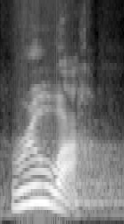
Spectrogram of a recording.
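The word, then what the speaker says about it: ruach: The word is ruah, pronounced ruah, okay? So there's a little bit of a ch at the end of it, which, you know, is a bit of a problem for me, but some of you Dutchies won't have a problem with it.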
